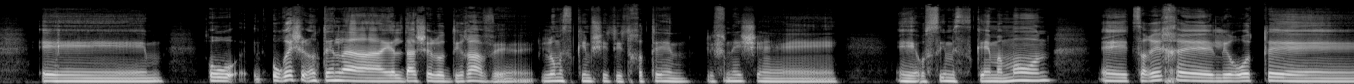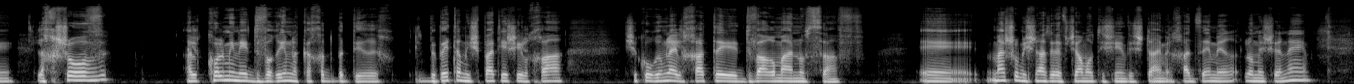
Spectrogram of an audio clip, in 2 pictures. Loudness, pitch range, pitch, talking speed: -16 LUFS, 140-165 Hz, 150 Hz, 95 wpm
